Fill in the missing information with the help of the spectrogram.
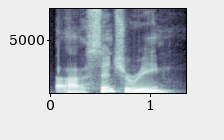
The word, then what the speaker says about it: Cenchreae: And at Cenchreae, is actually how it's pronounced, he had cut his hair, for he was under a vow.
